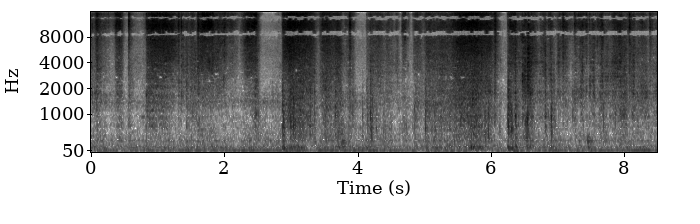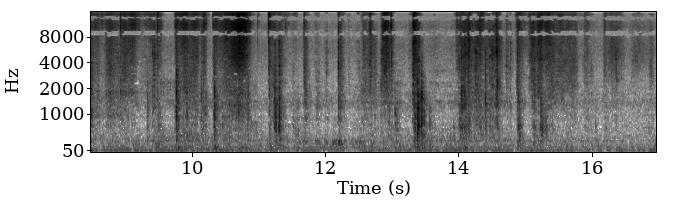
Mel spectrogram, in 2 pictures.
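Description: Faint rustling and sliding of butcher paper and a sublimation transfer sheet being handled and smoothed flat, in short irregular crinkles with a sharper one about two-thirds of the way through.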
